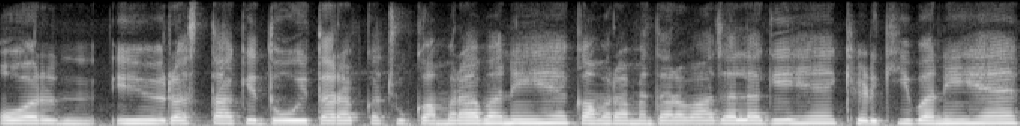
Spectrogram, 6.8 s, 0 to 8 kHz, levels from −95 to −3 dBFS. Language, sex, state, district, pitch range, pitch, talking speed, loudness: Bundeli, female, Uttar Pradesh, Hamirpur, 200-215 Hz, 210 Hz, 160 wpm, -14 LUFS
